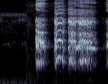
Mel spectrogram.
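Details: Jungle chicken crow used for trapping wild chickens: a loud, rough crow in clipped bursts, a short first syllable then a long grating phrase, cut off as another note begins.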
